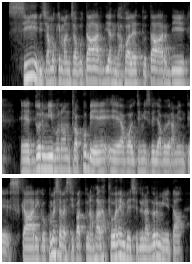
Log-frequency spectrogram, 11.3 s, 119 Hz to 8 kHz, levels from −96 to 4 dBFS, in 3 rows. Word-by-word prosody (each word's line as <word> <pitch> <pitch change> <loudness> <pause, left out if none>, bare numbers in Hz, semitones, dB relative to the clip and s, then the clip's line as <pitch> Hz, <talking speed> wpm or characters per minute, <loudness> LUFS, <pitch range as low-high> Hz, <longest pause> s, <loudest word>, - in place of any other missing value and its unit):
Sì, 190 +2 +1
diciamo 135 0 -2
che 145 +1 -4
mangiavo 130 -1 -2
tardi, 145 -1 +3
andavo 130 -2 -2
a - - +4
letto 125 -1 -1
tardi, 130 -2 0 0.4
ehm, 125 0 0
dormivo 150 0 +5
non 135 0 -4
troppo 140 +4 -2
bene 125 -5 +2
e 125 -1 -1
a 120 - -1
volte 120 0 -3
mi 125 0 -5
svegliavo 120 0 -3
veramente 115 -1 -4
scarico, 125 -1 -1
come 160 +8 +1
se 170 - -2
avessi 130 -2 -1
fatto 135 +1 -3
una 125 -2 -2
maratona 140 +4 +2
invece 135 -4 0
di 125 - -3
una 125 -1 0
dormita 120 -5 -1
130 Hz, 165 wpm, -23 LUFS, 125-140 Hz, 0.4 s, dormivo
